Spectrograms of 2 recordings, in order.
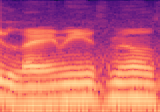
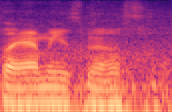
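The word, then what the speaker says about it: Lamey's Mill: I always say Lamy's Mills, but it's pronounced Lammy's Mills.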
